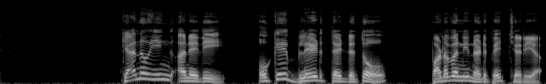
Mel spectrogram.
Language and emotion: Telugu, neutral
